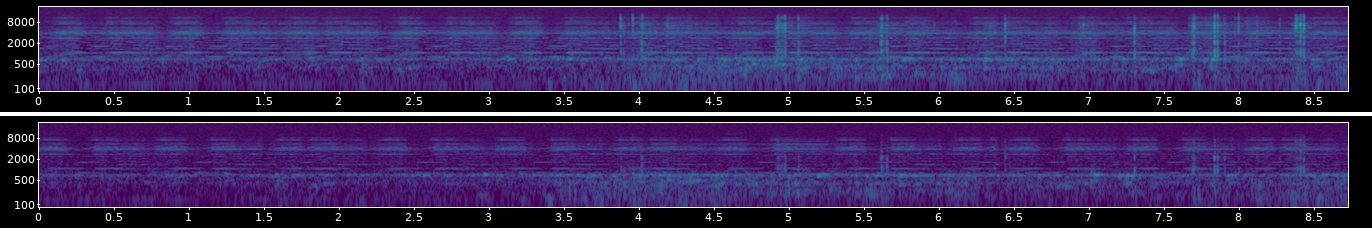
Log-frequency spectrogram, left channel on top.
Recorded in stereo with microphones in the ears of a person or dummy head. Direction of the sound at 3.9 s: 85° left.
